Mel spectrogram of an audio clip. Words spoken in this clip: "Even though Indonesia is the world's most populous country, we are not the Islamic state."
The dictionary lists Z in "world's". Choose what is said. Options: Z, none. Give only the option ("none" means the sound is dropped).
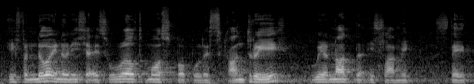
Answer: none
